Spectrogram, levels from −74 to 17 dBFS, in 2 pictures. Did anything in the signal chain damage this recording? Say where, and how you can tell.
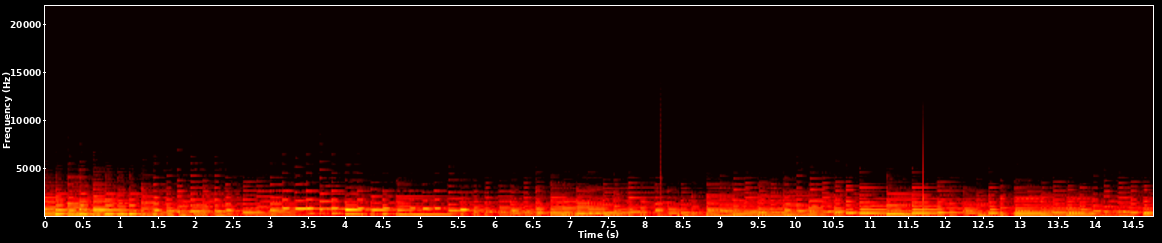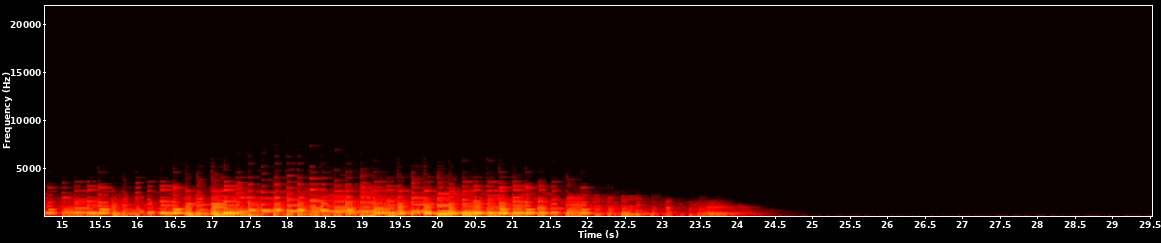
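Yes. There are loud pops: two in quick succession between 8.22 and 8.46 s, and one at 11.71 to 11.73 s, each peaking about 15 dB above the music, which carries on beneath them. A sudden voltage step, likely from a plug or switch in the analogue wiring, was added to the signal.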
